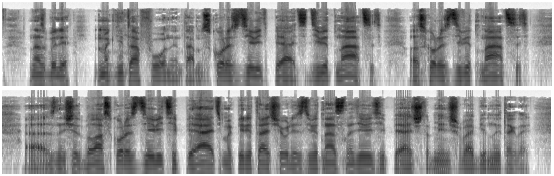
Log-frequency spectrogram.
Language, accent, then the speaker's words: Russian; Ukraine; Я украинец. Я украинец.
